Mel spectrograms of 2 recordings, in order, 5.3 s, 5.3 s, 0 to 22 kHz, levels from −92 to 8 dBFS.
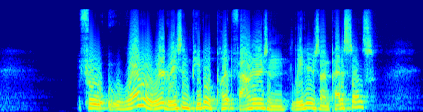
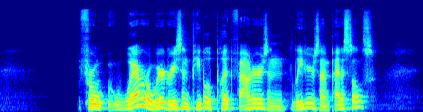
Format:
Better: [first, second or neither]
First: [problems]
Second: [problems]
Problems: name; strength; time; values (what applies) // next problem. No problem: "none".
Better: second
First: distortion; heavy; 7 dB below the speech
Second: none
